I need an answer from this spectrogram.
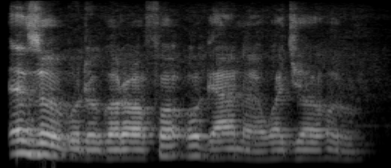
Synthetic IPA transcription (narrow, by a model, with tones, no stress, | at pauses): e˦zo˨o˨bo˨do˨ɡɔ˨ɾɔ˨ɔ˨fɔ˦ʔo˦ɡa˨a˦na˨a˨wa˦d͡ʒi˦ɔ˦ɦʊ˦ɾʊ˦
